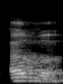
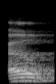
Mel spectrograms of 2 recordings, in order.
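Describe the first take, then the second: First: The gh sound ends with a bouncing release. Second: The gh sound is held without a bounce. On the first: The speaker calls it wrong. "tidak boleh ag, ag, ag. Nah, salah" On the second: The speaker calls it right. "Tapi harus menempel"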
